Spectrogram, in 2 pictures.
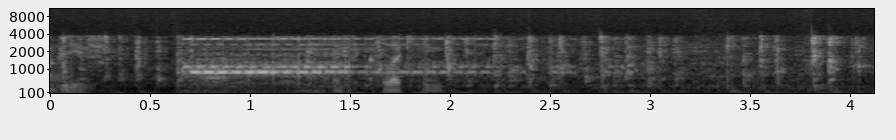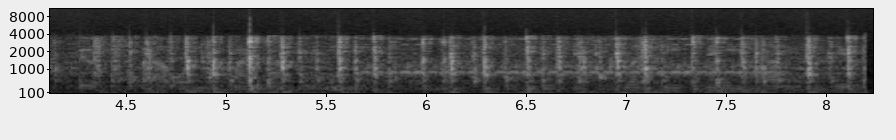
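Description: Computer-auralized sound sources in a virtual building: an electronic ringing tone at two pitches starting about a second in, over rapid clicking like keyboard typing, with the ringing tone coming back faintly near the end.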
